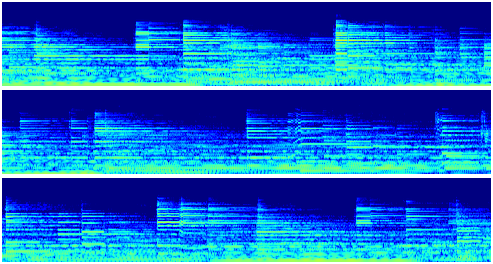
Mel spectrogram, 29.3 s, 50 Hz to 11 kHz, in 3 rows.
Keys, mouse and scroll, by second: 0.1 ctrl+s, 0.4 click, 0.8 ctrl+click, 0.9 click, 1.2 middle click, 1.9 middle click, 4.3 middle click, 4.5 middle click, 4.9 click, 5.3 click, 5.6 g, 7.5 click, 8.7 click, 9.1 ctrl+click, 9.9 click, 10.2 click, 10.6 click, 10.7 click, 10.9 click, 11.3 click, 13.6 click, 14.0-15.3 drag, 16.1-17.1 drag, 17.4 click, 17.5 alt+s, 17.7 click, 18.3 click, 18.7 click, 18.9 click, 19.4 click, 20.2 click, 20.4 s, 21.3 ctrl+z, 21.5 s, 22.1 s, 22.4 g, 22.9 g, 23.5 middle click, 23.7 middle click, 24.5 click, 26.6 click, 26.9 click, 27.1 shift+middle click, 28.4 middle click, 28.8 ctrl+middle click.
